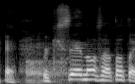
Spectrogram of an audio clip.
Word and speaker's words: 稀勢の里: 「稀、え、勢、の里」と読みます、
